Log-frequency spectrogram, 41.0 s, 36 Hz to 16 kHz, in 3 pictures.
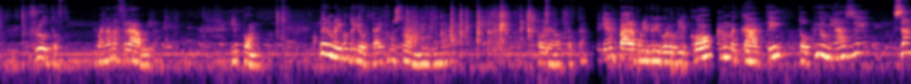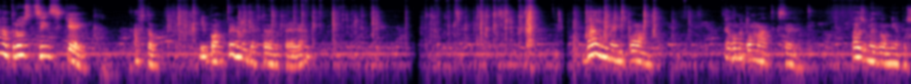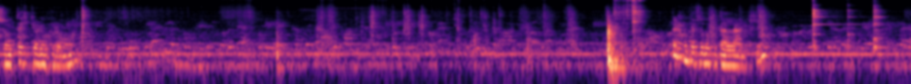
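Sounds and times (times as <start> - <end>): plastic packet crinkling: 5.7 - 8.3, 16.0 - 24.2, 32.2 - 34.9.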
